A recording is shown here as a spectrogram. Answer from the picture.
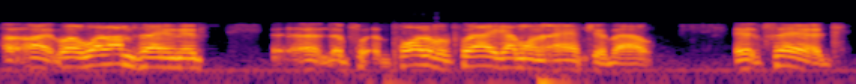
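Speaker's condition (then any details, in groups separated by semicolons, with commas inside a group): Stroke; stroke about two years ago; caller worries listeners may not understand speech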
